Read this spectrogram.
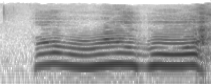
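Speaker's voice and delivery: very high, storybook-style character voice. Repeating a line after being asked to say it like Pinocchio: Pinocchio voice. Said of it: "Can you say it like Pinocchio?".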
